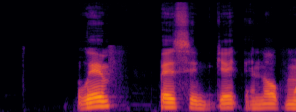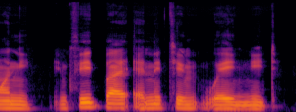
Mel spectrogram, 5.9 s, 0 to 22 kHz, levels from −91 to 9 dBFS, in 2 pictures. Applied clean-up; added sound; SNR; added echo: neural mask model DeepFilterNet 3.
